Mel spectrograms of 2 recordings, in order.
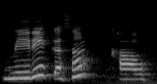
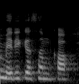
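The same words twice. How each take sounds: First: Slow, deliberate meaning. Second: Said in the usual way. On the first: Shown as a demonstration. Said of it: "इसका क्या मतलब होता है". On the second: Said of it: "swear by me मतलब क्या होता है".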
